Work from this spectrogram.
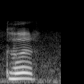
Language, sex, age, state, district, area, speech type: Urdu, female, 30-45, Uttar Pradesh, Aligarh, rural, read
